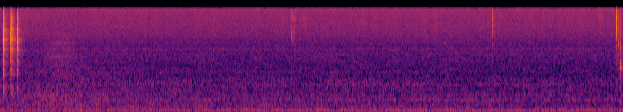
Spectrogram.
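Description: Steady low hum of room noise, like a fan running, with a faint steady tone in it. Three quick sharp clicks right at the start.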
